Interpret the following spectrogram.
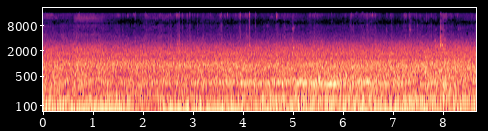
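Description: Steady low outdoor rumble and hum, like engine or traffic noise, holding an even level throughout with no clear handling sounds standing out.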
